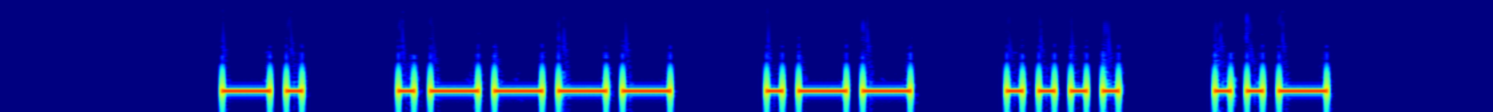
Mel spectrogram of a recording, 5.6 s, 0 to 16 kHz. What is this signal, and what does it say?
Morse code, heard as a keyed tone, about 20 wpm, spaced as for 15 wpm, 700 Hz. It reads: N1WHU
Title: 154 Lesson 25g - Letter p - Call Signs 20wpm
